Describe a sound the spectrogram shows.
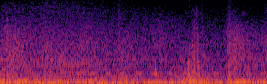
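Footsteps run over forest ground.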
